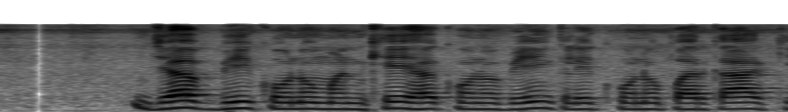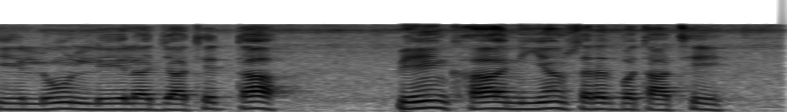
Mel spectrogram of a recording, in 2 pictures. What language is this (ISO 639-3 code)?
hne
